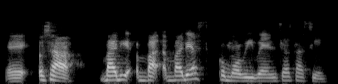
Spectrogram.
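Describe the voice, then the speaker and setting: A woman's voice: fairly low pitch, moderate pace, slightly rough, no echo, lo-fi sound. A woman with a Colombian accent speaking reflectively as an interview guest, explaining her thoughts and checking in with her listener. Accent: Colombian Spanish. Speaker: podcast guest and grief facilitator. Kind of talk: conversational interview answers.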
